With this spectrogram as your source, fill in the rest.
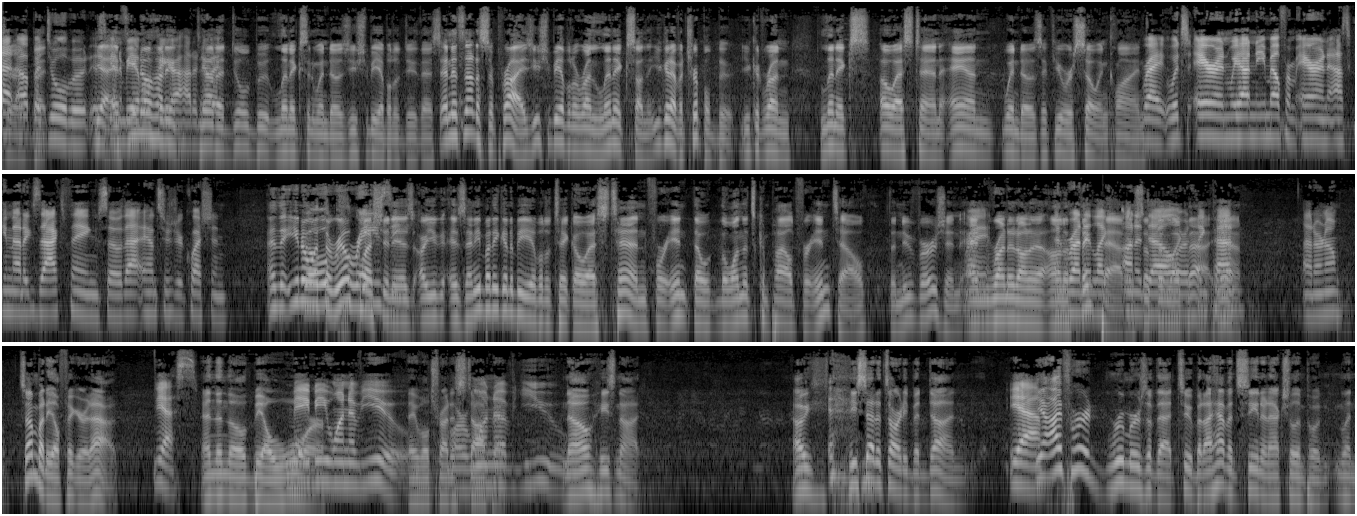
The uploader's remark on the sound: Live from Macworld.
